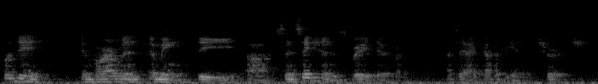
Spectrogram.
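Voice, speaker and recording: A middle-aged man with a Taiwanese accent and Chinese as his first language, giving an informal, halting talk as a class instructor. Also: fairly low pitch, a little mellow. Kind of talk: informal teaching and personal introduction. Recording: echoey room, distant mic, faint noise.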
